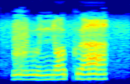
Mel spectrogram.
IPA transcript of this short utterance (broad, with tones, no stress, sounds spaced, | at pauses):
ɣ u˨ ɲ ɔ˧ kʷ aː˦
